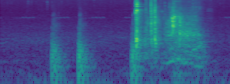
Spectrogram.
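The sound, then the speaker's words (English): Two sharp knocks on a motel room door in quick succession, followed by a louder, busier flurry of knocking and rattling that lasts about half a second. “There's such an easy way to stop everything that's coming. Just don't knock.”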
